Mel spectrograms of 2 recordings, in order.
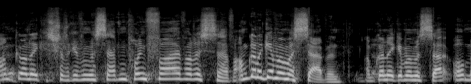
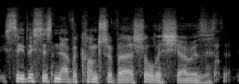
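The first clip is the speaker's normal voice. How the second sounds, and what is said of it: Sarcastic tone. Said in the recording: “I'm being sarcastic.”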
